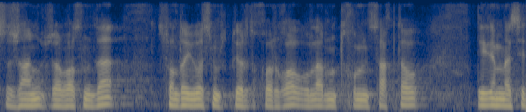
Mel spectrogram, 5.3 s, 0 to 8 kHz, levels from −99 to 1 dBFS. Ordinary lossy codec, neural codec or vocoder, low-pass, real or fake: AAC, 48 kbps; codec, 16 kHz, 2 kbps, FunCodec, trained on Chinese and English, 25 frames a second; 7.2 kHz; fake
